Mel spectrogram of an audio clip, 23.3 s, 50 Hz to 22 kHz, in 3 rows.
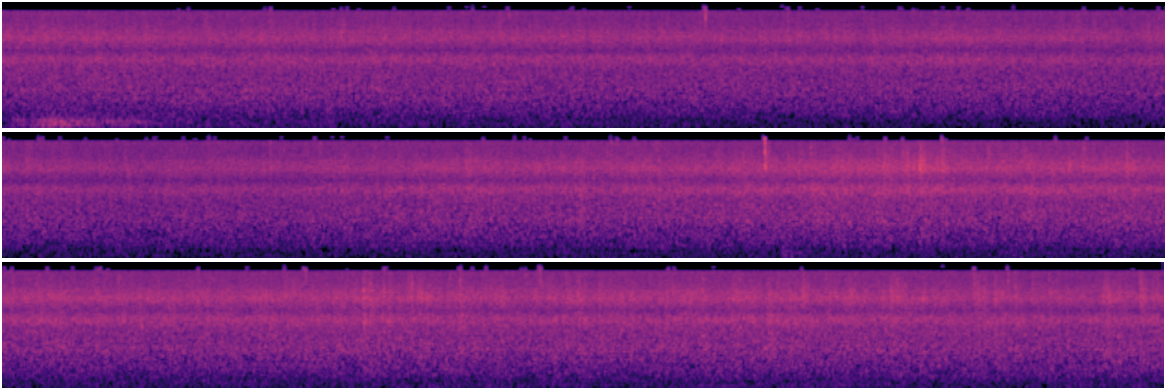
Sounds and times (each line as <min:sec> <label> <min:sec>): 0:00.0 thunder shower 0:02.3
